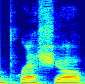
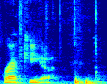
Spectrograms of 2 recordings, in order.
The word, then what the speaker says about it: breccia: Since it's angular, this would be a breccia or a breccia, depending on how you want to pronounce it.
